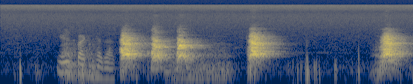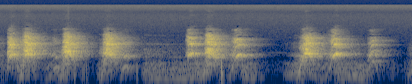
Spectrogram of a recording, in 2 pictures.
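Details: Indoors, pet Corgi Austin barks at a Christmas Homer decoration. Faint vocal sounds come first, then loud, harsh barks arrive in clusters of two to four, separated by short silences.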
